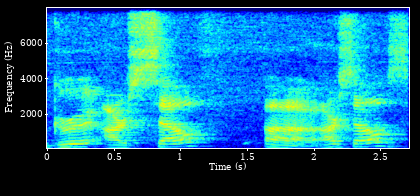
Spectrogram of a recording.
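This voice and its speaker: Audible room echo around a man's voice. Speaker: video host. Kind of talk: casual vlog chat. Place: home room. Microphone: camera far.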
